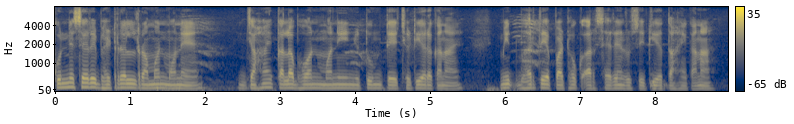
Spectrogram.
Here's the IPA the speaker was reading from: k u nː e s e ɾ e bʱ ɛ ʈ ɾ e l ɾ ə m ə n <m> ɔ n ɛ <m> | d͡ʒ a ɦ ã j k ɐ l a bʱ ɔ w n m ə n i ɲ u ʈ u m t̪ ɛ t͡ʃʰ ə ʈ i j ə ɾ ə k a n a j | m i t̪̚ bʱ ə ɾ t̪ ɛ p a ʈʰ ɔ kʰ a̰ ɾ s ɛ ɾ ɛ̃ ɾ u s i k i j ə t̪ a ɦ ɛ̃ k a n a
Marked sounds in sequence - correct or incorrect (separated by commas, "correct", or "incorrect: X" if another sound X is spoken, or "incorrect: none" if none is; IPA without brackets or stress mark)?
correct, incorrect: none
